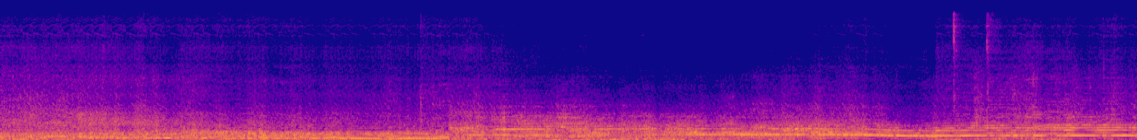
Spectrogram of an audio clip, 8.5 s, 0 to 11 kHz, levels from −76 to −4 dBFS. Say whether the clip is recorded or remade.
remade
